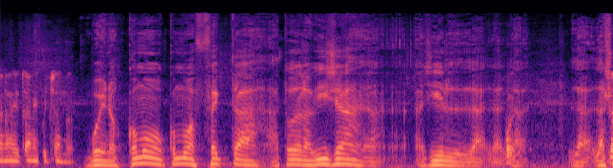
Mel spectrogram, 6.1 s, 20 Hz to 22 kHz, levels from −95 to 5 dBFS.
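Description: Clock drift between sender and receiver runs through the whole clip. The sending side's audio clock is running fast, by roughly four percent, so samples arrive slightly quicker than the receiver plays them out. Its jitter buffer keeps swelling rather than holding steady, and the surplus has to be shed somewhere. Nothing drops out or goes silent. The strain shows as a faint restlessness in the timing, a sense that the sound is being nudged along instead of flowing at an even pace.

Repeated timing corrections are how the receiver sheds that surplus, from 0.16 s to 5.99 s. It trims short slices from the stream at irregular intervals, every edit cutting material away, never repeating any, so the net effect is playback at about 104 percent of its natural rate. Each cut is tiny, so no single one stands out. Together they leave playback running slightly fast across nearly the full duration.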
